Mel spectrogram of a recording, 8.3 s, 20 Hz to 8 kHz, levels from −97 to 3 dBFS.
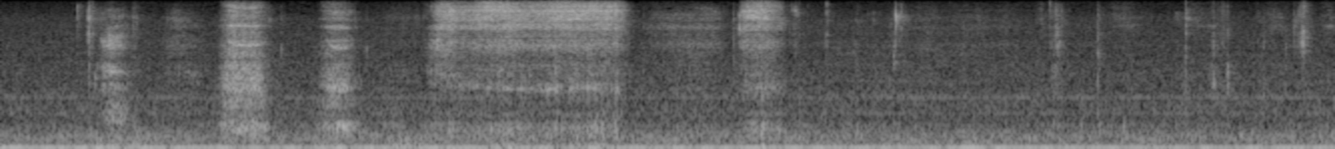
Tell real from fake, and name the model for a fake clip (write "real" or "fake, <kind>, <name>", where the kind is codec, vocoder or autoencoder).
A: real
